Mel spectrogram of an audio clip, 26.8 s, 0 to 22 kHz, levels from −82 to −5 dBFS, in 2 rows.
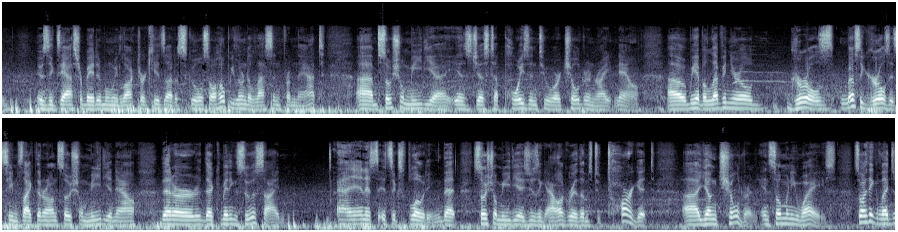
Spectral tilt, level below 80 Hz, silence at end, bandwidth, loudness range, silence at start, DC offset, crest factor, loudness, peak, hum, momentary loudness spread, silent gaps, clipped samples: -4.5 dB/octave; -28 dBFS; 0 s; 11 kHz; 3 LU; 0 s; under 0.1%; 16 dB; -15 LUFS; 0 dBFS; none; 11 LU; none; under 0.1%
